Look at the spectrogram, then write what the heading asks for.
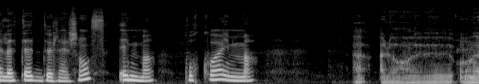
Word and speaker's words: HEMAA: au nom de l' et sous la bannière Emma puisse s'associer facilement alors je précise ça s'écrit h e M a a voilà voilà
